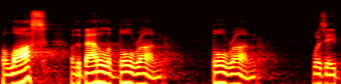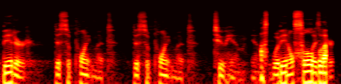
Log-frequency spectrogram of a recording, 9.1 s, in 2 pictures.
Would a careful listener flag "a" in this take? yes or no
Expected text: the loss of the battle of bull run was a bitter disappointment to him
no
